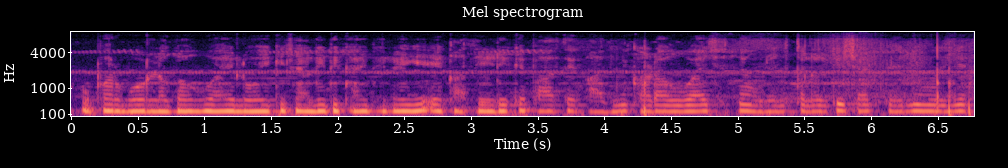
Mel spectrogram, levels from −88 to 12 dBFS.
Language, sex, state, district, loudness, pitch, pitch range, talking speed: Hindi, female, Maharashtra, Chandrapur, -18 LUFS, 175 Hz, 170-175 Hz, 255 wpm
